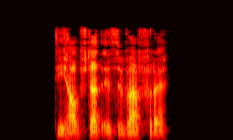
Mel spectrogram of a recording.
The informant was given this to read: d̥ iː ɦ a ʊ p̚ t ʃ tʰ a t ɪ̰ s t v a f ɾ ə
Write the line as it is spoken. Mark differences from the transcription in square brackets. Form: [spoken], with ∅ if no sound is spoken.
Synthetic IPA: d̥ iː ɦ a ʊ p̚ t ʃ [t] a t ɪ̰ s t v a f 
